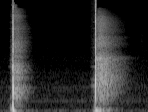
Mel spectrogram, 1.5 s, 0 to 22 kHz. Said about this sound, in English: All right. You want to clap on 3, 2, 1.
